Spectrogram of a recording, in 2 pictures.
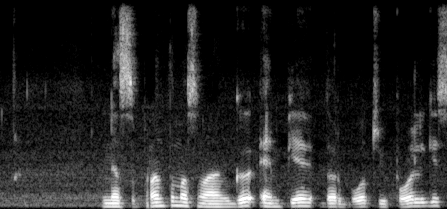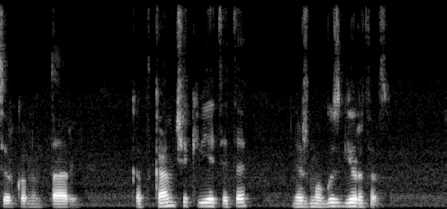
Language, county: Lithuanian, Šiauliai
